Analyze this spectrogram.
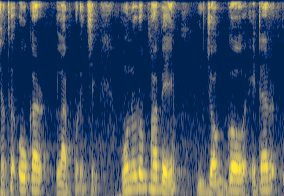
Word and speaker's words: যজ্ঞ: বিষয়টি আমরা আরেকবার বলি যে শব্দের শুরুতে যদি অ থাকে এবং এরপরে যদি এই দুটি যুক্তবর্ণ আমরা পেয়ে থাকি একটা যুক্ত খ আরেকটা হলো বর্গীয় যোগ যোগ ইয় এবং এই দুটো যদি উল্লেখ থাকে তাহলে অ এর উচ্চারণটা ও এর মত হয়ে যাবে যেরকম অক্ষটা অক্ষ কক্ষ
